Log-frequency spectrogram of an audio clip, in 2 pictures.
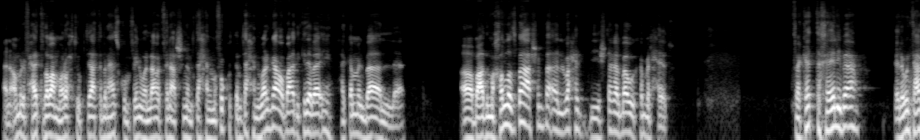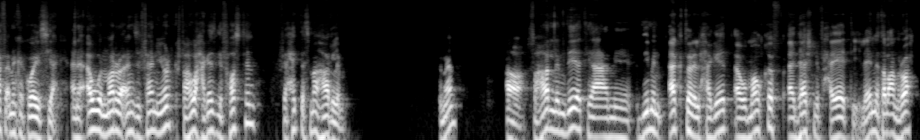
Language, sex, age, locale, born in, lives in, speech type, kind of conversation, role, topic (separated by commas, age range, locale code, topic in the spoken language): Arabic, male, 40-44, ar-EG, Egypt, Portugal, conversation, unstructured, none, إيه أكتر موقف أدهشك وإنت في سفر؟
